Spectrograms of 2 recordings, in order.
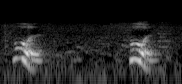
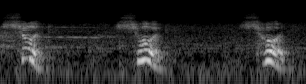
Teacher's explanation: short oo sound is produced more relaxed than the long oo sound. It is also less rounded and less protruded.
